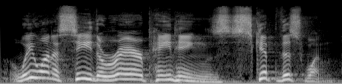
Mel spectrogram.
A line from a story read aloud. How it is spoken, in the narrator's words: a voice in the back of the room called out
